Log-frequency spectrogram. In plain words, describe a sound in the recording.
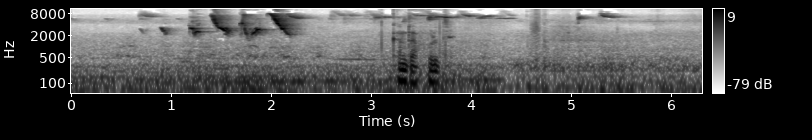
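A small bird chirps sharply nearby.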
